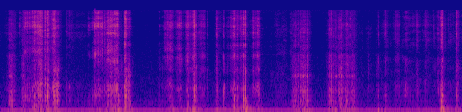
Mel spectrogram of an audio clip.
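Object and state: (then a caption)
Bath bomb scraped with a fork. A metal fork's tines scrape across the surface of a solid, dome-shaped pink bath bomb of pressed powder, resting on a wooden board and steadied by hand. Repeated bursts of dry, gritty scratching and crunching with a bright hiss are separated by short pauses over a faint low hum, and a sharper scrape near the end.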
